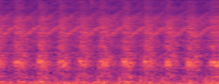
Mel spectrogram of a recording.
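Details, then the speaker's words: Diesel truck, crank no start after sitting overnight; fuel lines have diesel: even starter cranking about six compression pulses a second, never catches; faulty fuel shut-off valve starving the engine. "Wala po ayaw p umandar"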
